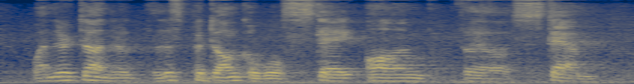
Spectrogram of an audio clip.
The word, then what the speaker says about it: peduncle: a straight face um your uncle rhymes with peduncle so so that's right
